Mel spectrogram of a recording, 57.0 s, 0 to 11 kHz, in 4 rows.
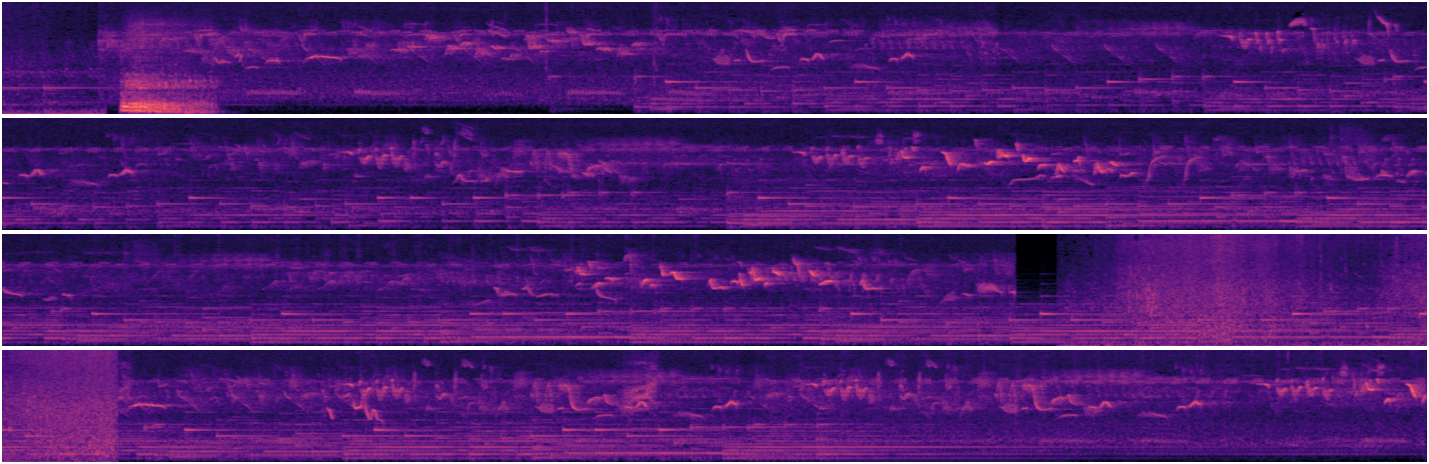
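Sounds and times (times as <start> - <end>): small birds chirping: 0.0 - 38.7, 39.4 - 57.0
gentle background music: 0.0 - 57.0.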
